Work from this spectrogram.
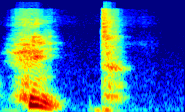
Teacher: the sound E is shortened because it's followed by an unvoiced consonant.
